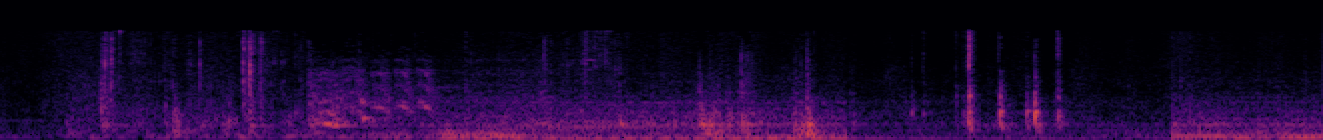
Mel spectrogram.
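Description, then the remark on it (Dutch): Another car approaches, its low engine drone holding steady, with a quick burst of sharp clicks and knocks toward the end and no one speaking. “andere auto, jongens”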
